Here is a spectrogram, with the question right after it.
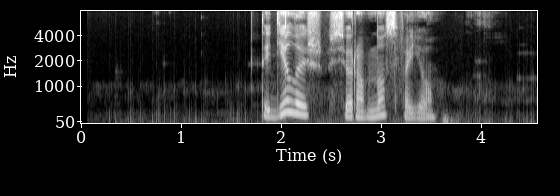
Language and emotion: Russian, neutral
